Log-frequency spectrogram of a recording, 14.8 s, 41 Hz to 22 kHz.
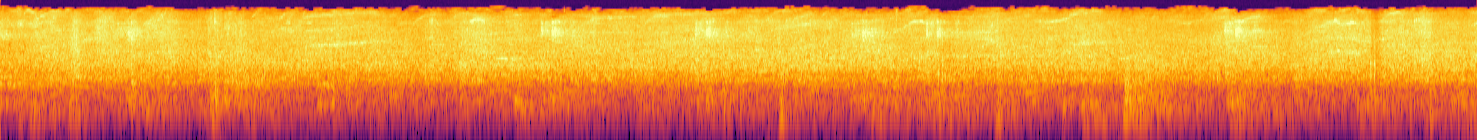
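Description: A pack of 2WD modified electric RC buggies racing on an indoor turf track: a steady hiss of motors and tyres, with short high whines rising and falling as cars accelerate and brake. There is a thud about eleven seconds in, typical of a buggy landing off a jump.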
